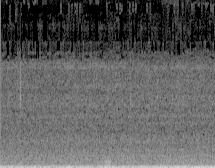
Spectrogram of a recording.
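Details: Car driven over bumpy road after replacing the front stabilizer links to cure clunking when the car rocks: steady low road rumble with no sharp knocks from the front; the front is now quiet, while the rear still clunks a little.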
